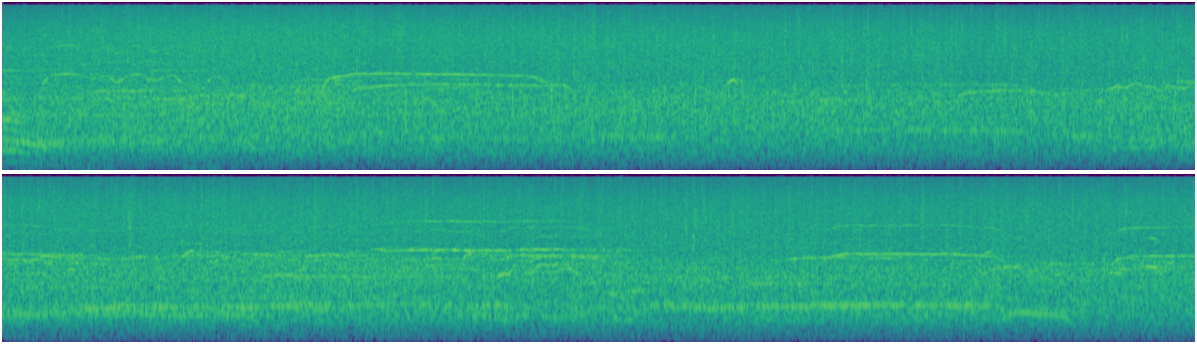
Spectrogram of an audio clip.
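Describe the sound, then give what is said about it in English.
Sustained, loud applause from a large concert audience for a band fills the whole stretch, a dense steady wash of clapping with faint tonal sounds and cheers drifting through it. “Give them an enormous applause here on …!”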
